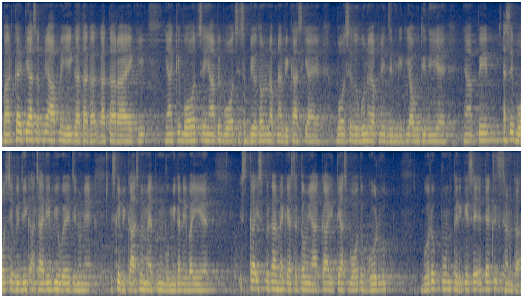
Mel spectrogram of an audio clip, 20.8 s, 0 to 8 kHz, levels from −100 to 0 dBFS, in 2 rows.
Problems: background sounds at intervals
